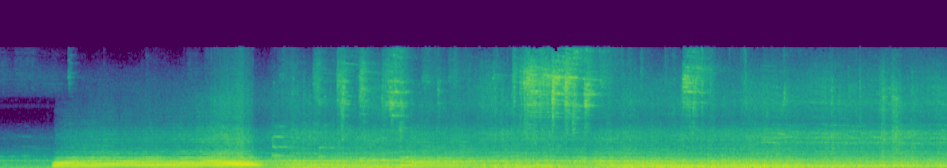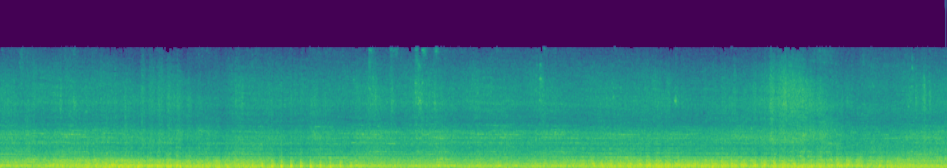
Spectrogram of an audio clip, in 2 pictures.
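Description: Diesel locomotive air horn sounding a long chord blast of about three seconds, then a shorter blast. After that a freight train's cars roll past with a steady clickety-clack of wheels over the rail joints.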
